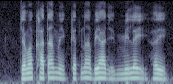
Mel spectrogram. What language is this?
Magahi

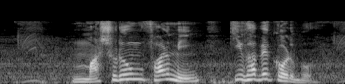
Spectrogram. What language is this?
Bangla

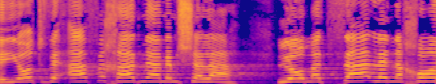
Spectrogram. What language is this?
Hebrew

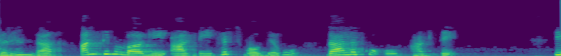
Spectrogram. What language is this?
Kannada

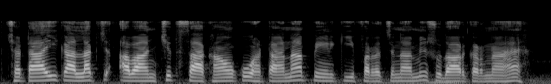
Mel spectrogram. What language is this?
Hindi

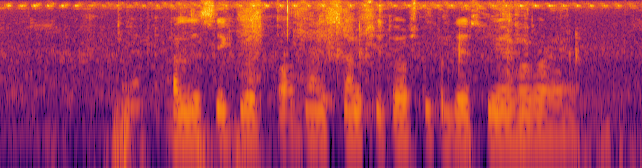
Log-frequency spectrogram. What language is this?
Magahi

